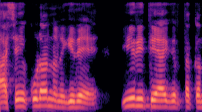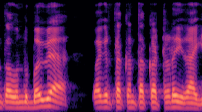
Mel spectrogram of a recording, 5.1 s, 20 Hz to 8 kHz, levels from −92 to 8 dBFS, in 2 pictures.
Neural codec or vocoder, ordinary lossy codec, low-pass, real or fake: none; none; 7.2 kHz; real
